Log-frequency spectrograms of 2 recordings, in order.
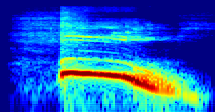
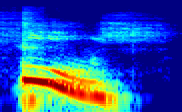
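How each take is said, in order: First: Fools yelled high and loud; furious shout. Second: Angry fools. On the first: Scolding supporters who spread lies, high furious yell. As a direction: throw the word Fools at them, high and loud. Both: Real, not acted. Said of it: "[name] sounds like she got a lot of passion".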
